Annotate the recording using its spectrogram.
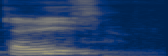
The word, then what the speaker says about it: Tyrese: entre este tires Tyrese, no sé cómo se pronuncia, tires, tires. – Tires Gibson.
